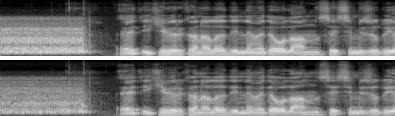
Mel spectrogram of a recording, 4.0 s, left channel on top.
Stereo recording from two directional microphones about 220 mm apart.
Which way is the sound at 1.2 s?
35° left (ahead or behind).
